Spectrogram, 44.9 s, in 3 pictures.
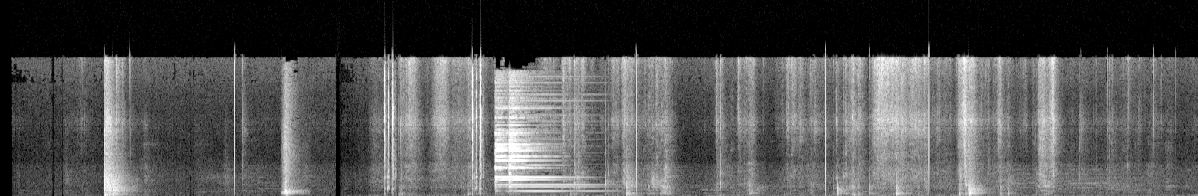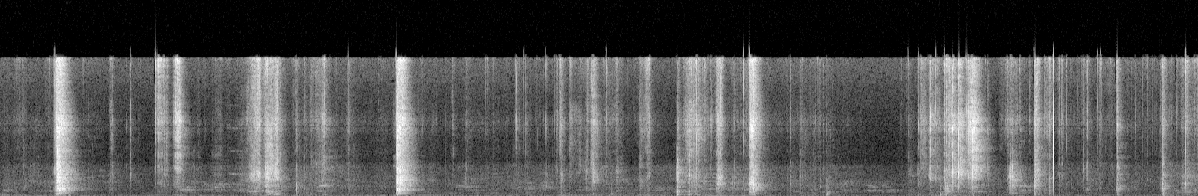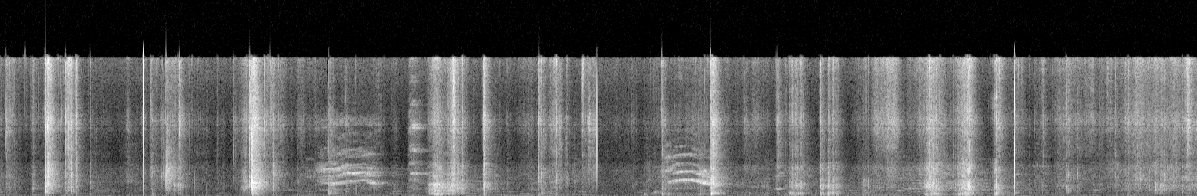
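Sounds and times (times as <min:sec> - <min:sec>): bell-like ding: 0:06.2 - 0:07.8
knife slicing tape and cardboard: 0:41.5 - 0:42.6.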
